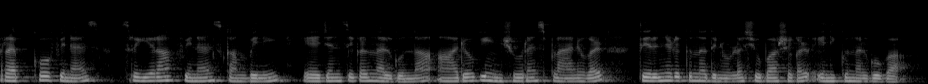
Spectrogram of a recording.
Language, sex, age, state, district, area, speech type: Malayalam, female, 30-45, Kerala, Kannur, rural, read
